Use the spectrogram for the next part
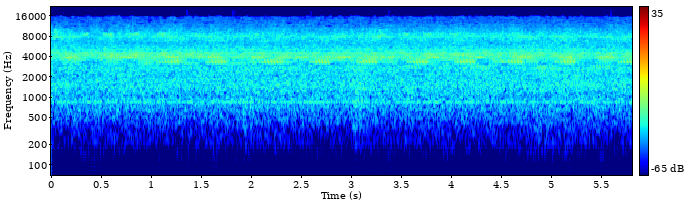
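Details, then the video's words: Bell cricket at night, light gradually rising toward dawn. Shrill pulsed ringing notes repeat in steady beats within a continuous insect chorus, over a faint steady tone. "bell cricket Cry of falling insects"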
